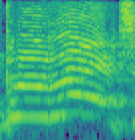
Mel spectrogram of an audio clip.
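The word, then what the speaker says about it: bulette: others that's my joke others who don't know how to pronounce anything call it a boule but that's entirely wrong oh no it's the feier some Predator the buring bullette and a huge blue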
